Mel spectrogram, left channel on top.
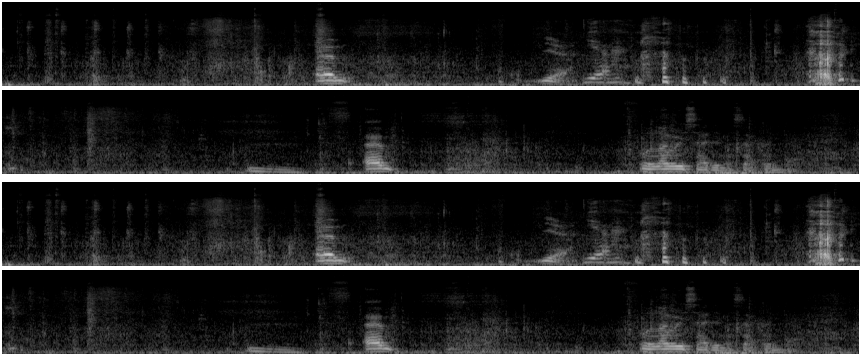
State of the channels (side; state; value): both; identical; correlation 1.00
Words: yeah. Yeah. We'll lower his head in a second.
